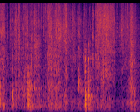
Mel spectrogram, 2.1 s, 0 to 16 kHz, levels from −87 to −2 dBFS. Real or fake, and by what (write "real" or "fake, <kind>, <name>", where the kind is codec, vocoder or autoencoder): real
